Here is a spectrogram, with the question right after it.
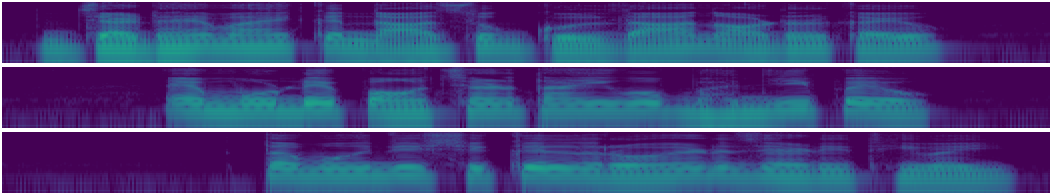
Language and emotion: Sindhi, sad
